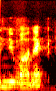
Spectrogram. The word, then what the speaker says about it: pneumonic: of plague was the pneumonic plague that's a silent P pneumonic um this was less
